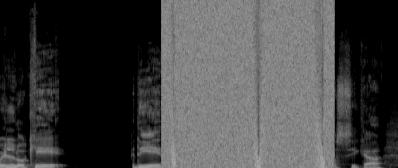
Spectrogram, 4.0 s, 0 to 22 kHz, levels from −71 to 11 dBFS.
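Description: From 1.62 s to 3.34 s the speech gives way to loud, broadband hiss, the signature of samples built from the wrong bytes. In this stretch the reader pairs the bytes of each sample incorrectly, so the rapidly fluctuating low-order bits land in the high-order position and dominate every value. The result is noise close to white at high level on the louder speech.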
